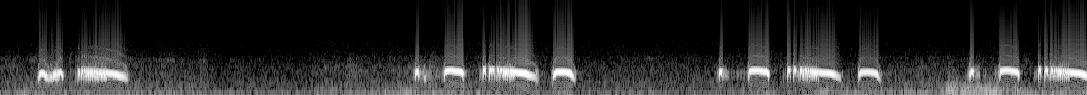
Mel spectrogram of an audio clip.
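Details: Repeated cooing phrases of a spotted dove (cu gáy) in the hạp bổi voice, meant to stimulate other doves; four phrases of short clipped notes and a longer falling coo, spaced about three seconds apart.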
